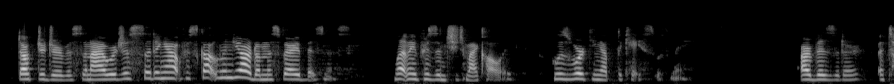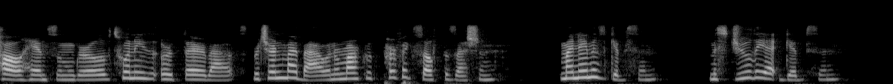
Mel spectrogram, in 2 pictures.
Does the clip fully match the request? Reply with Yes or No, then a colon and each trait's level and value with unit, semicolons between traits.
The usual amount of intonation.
Yes: average, 3.4 semitones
